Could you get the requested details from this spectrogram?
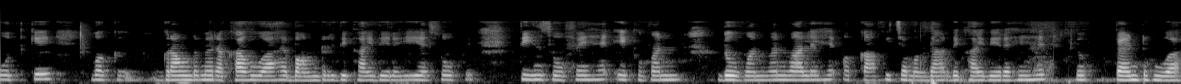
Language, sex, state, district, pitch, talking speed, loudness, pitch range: Hindi, female, Bihar, Begusarai, 205 Hz, 180 wpm, -20 LUFS, 200-215 Hz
